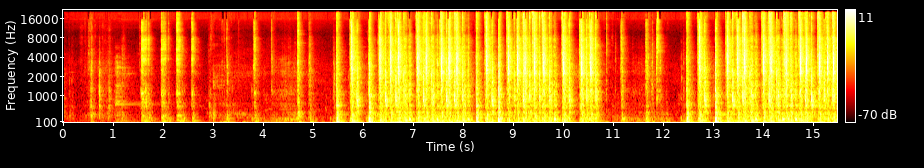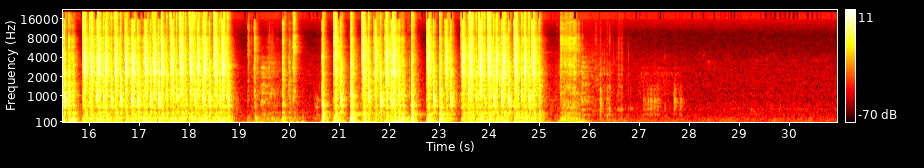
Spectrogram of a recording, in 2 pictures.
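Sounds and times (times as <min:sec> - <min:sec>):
typewriter typing: 0:03.8 - 0:26.0.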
